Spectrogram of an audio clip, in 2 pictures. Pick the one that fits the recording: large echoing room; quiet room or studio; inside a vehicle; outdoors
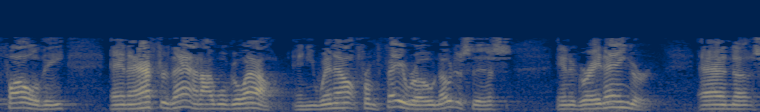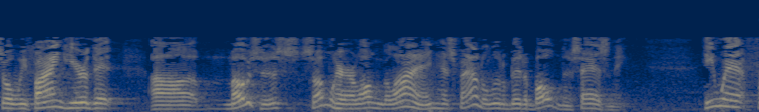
large echoing room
